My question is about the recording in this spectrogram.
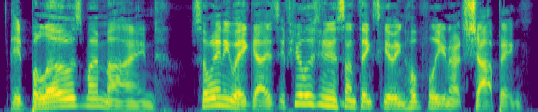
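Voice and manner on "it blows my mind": slow. Real, not acted.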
